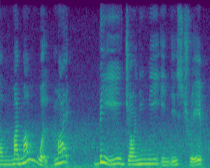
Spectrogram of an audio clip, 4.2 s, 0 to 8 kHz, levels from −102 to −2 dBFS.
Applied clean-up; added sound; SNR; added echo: none; none; none; none.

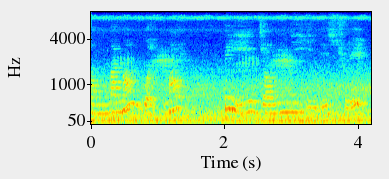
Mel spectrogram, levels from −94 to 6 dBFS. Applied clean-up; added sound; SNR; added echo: none; Insect / Frog; 2 dB; reverberation time 0.3 s.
